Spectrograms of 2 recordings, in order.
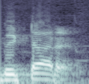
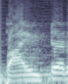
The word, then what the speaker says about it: bitter: अगर आपने इसको गलत तरीके से बाइटर भी बोला या फिर बाइटेर या फिर बीटर की जगह बीटेर बोला तो भी वो मीनिंग बदल जाएगा या फिर आपका मान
